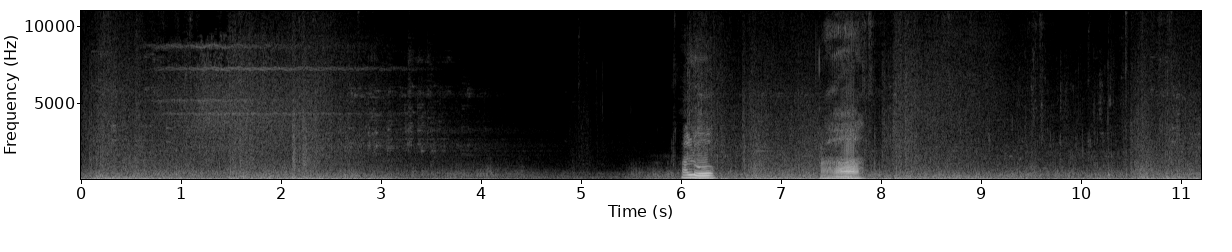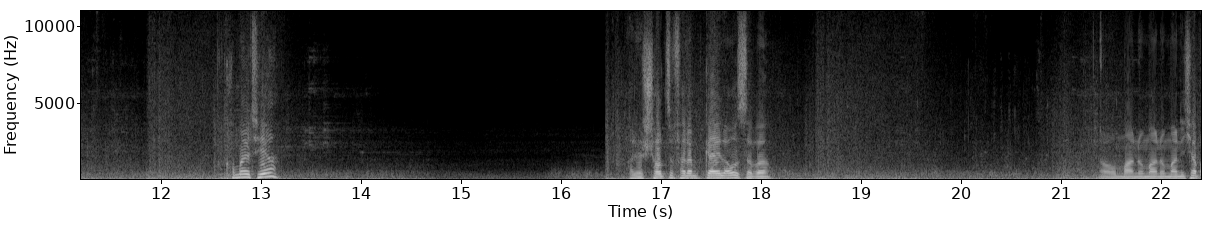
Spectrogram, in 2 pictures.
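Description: A giant creature stomps heavily on stone.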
